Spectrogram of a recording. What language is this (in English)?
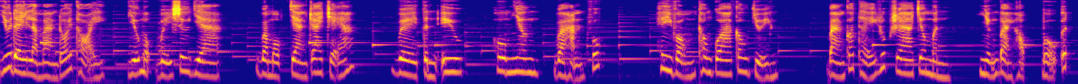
Vietnamese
